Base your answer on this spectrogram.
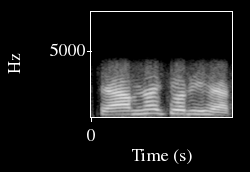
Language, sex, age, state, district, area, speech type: Maithili, female, 45-60, Bihar, Samastipur, rural, conversation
